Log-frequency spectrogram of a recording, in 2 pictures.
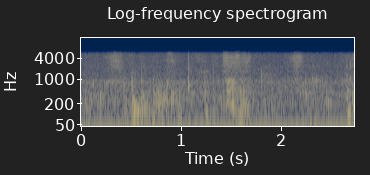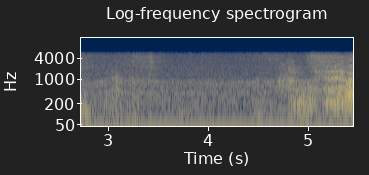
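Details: Boston bulldog and Shar-Pei mix puppy playing indoors: soft scuffling and short snuffling grunts in scattered bursts, ending in a louder rising whiny growl.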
